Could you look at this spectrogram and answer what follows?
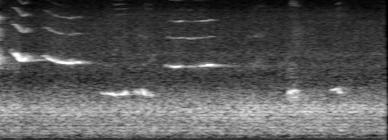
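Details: Pied butcherbird singing from a veranda, weaving imitations of other Australian birds into its song: bright descending whistles, a lower fluty phrase, then a high sustained whistle and soft closing notes.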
